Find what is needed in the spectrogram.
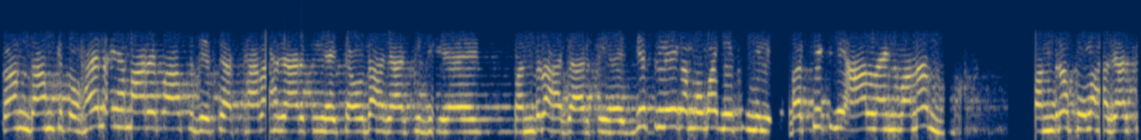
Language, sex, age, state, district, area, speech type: Hindi, female, 45-60, Uttar Pradesh, Ayodhya, rural, conversation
